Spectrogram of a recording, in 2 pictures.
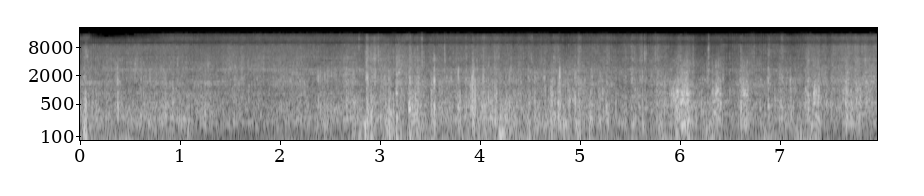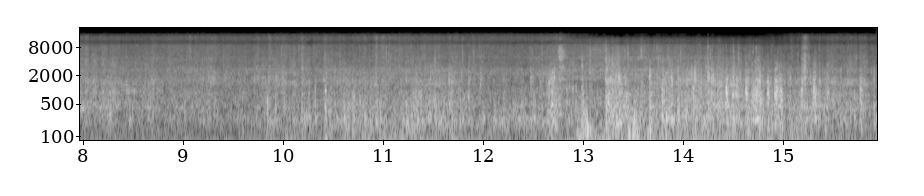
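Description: Wind rumbles past the rider.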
